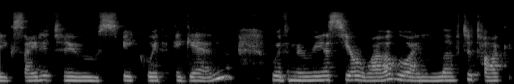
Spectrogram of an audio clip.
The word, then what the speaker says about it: Sirois: I'm really excited to speak with Maria Sirois, who I love to talk. Did I pronounce that right? I pronounced it in French.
